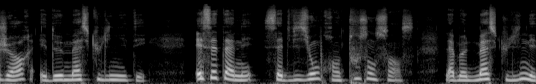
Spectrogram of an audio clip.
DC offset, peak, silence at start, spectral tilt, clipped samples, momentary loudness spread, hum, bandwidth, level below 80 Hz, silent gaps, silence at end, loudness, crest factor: under 0.1%; -4 dBFS; 0 s; -5 dB/octave; under 0.1%; 11 LU; none; 17.5 kHz; -52 dBFS; none; 0 s; -23 LUFS; 18 dB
